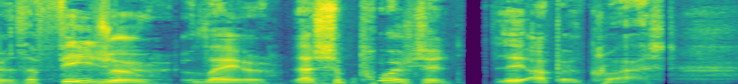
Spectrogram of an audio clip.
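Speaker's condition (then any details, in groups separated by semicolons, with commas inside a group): Tongue cancer; recovering, tongue exercises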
